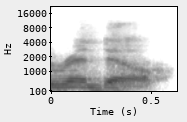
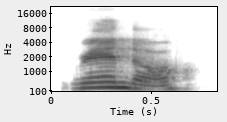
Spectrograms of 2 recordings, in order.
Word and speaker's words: Randall: And I want to say that what Amy Randall, Amy, do you pronounce it Randall or Rendell? Randall. Randall.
